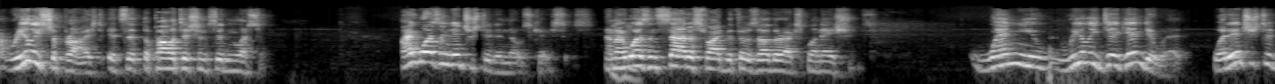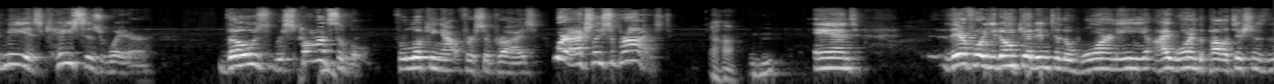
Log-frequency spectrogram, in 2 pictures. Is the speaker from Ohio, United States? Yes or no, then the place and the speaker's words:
no; New York, United States; I'm from New York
